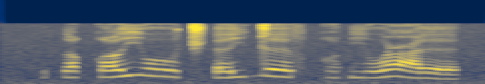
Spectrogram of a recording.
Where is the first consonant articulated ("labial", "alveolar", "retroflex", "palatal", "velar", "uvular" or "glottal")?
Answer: glottal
